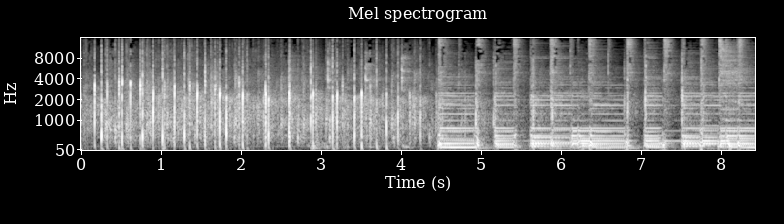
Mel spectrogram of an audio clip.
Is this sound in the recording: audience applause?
yes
